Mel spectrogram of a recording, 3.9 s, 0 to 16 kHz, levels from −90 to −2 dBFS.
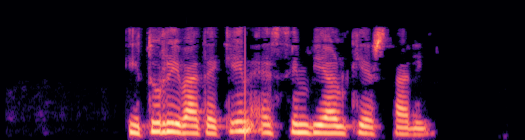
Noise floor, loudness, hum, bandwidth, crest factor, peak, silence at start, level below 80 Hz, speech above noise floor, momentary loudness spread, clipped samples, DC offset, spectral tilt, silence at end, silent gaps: -77 dBFS; -14 LUFS; none; 7.8 kHz; 16 dB; 0 dBFS; 0.95 s; -56 dBFS; 64 dB; 10 LU; under 0.1%; under 0.1%; -6 dB/octave; 0.75 s; none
